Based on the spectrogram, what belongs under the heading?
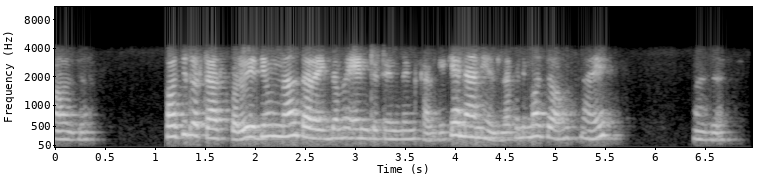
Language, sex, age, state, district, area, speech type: Nepali, female, 30-45, West Bengal, Darjeeling, rural, conversation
